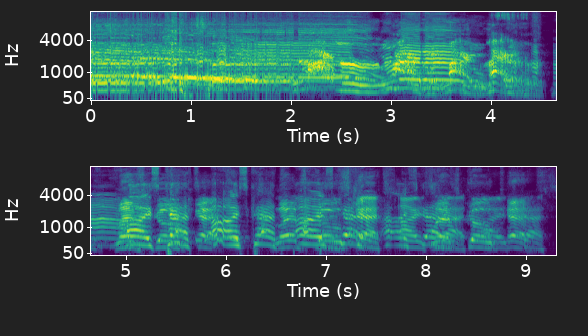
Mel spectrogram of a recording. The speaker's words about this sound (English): Okay, for real, though. Chanting, right?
